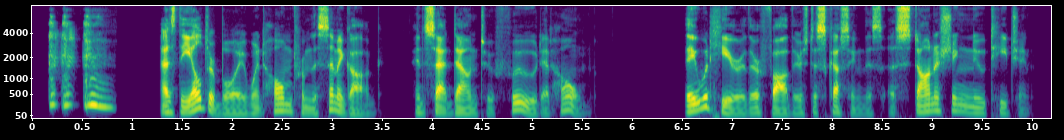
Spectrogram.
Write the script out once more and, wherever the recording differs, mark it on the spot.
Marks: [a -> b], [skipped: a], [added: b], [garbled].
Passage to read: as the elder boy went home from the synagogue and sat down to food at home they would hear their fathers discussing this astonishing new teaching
as the elder boy went home from the synagogue and sat down to food at home they would hear their fathers discussing this astonishing new teaching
